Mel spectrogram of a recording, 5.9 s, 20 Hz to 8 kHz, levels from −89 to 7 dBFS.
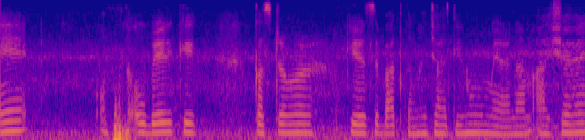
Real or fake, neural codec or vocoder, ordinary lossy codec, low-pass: real; none; Opus, 16 kbps; 7.2 kHz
